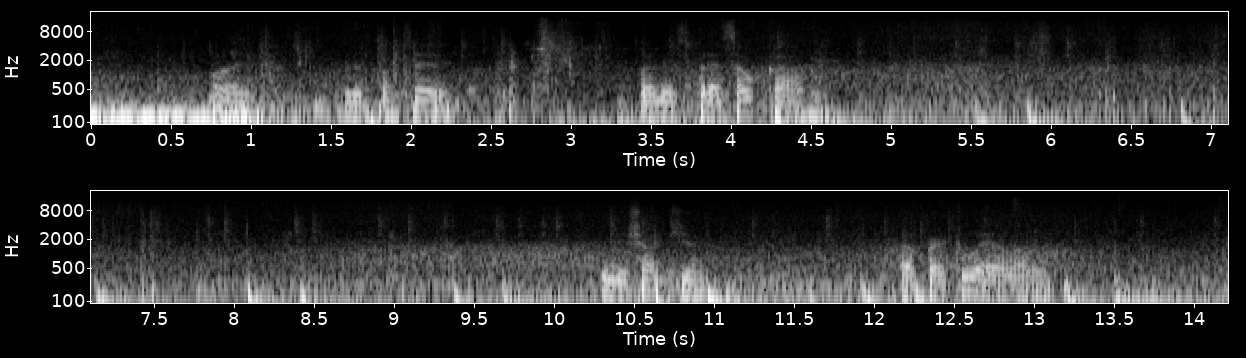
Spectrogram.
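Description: A man talks calmly through a microphone.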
